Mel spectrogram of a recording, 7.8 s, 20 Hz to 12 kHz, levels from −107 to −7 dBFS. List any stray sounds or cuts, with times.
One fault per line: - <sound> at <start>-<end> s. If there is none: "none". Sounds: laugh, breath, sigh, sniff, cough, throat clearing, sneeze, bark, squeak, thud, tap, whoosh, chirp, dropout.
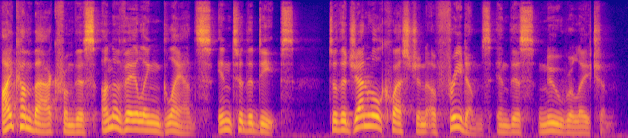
- dropout at 7.4-7.4 s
